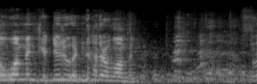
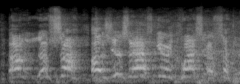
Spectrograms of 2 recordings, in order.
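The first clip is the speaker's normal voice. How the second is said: put-on high apologetic drunk; 8 semitones higher, much faster than usual.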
